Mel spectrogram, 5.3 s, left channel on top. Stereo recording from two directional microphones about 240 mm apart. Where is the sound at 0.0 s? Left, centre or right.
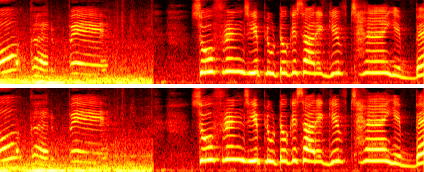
Centre.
